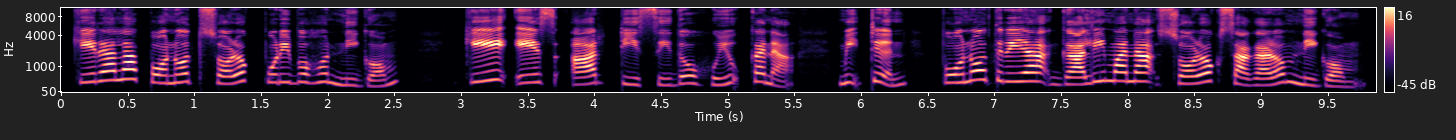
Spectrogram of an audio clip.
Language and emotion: Santali, neutral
